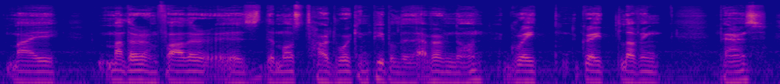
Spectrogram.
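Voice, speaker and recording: A middle-aged man from Lebanon, speaking English, answering interview questions earnestly and haltingly, with many fillers. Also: deep voice, little pitch movement, gravelly, slight background noise. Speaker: guest, council candidate.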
